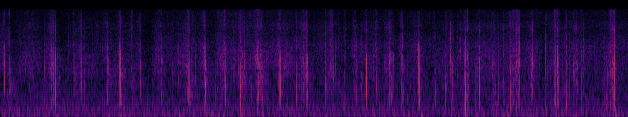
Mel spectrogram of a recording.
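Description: An over-ear black and blue plastic gaming headset with padded ear cups and a hollow shell is held in both hands and tapped and scratched with fingertips and nails. Many quick, dry, bright clicks and taps sound out over a soft scratchy rustle. Each tap stops almost at once with no ring.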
